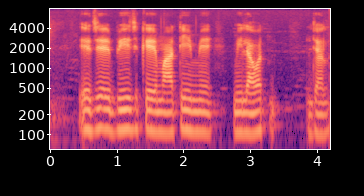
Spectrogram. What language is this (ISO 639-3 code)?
bho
